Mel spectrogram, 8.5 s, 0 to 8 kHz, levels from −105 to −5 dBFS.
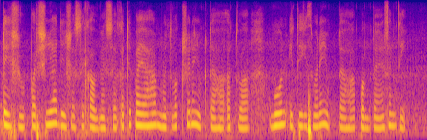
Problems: constant background noise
